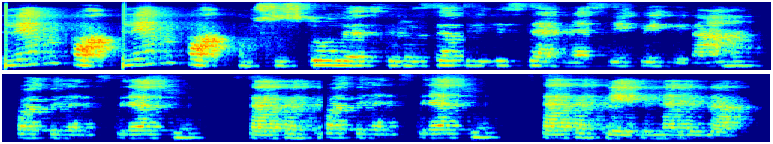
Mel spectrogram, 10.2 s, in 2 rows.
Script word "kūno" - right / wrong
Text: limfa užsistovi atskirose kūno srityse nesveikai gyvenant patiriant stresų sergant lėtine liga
wrong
